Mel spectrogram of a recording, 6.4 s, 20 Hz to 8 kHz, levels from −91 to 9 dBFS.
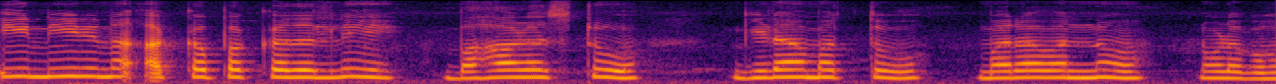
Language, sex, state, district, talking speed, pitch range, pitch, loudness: Kannada, female, Karnataka, Chamarajanagar, 75 wpm, 240-270 Hz, 260 Hz, -16 LUFS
